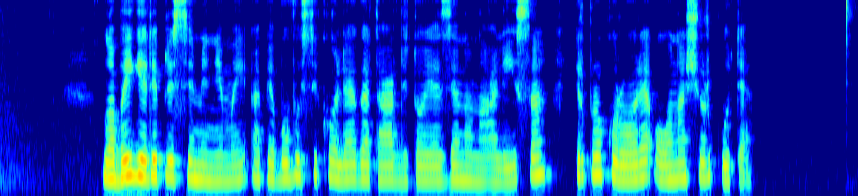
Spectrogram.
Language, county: Lithuanian, Utena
